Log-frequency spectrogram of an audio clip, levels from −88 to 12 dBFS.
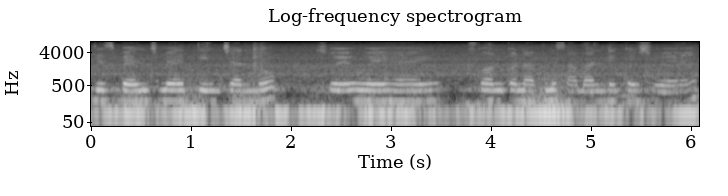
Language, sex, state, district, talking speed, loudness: Hindi, female, Odisha, Sambalpur, 140 wpm, -16 LUFS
